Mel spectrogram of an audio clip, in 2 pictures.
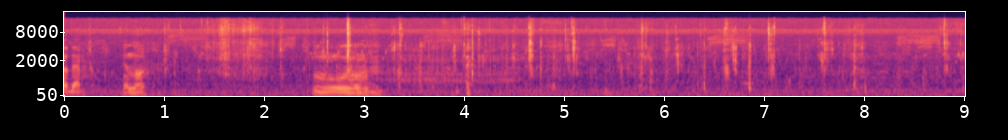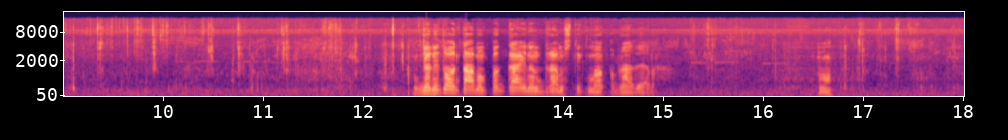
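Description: Crispy food crunches and smacks as it is chewed up close.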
